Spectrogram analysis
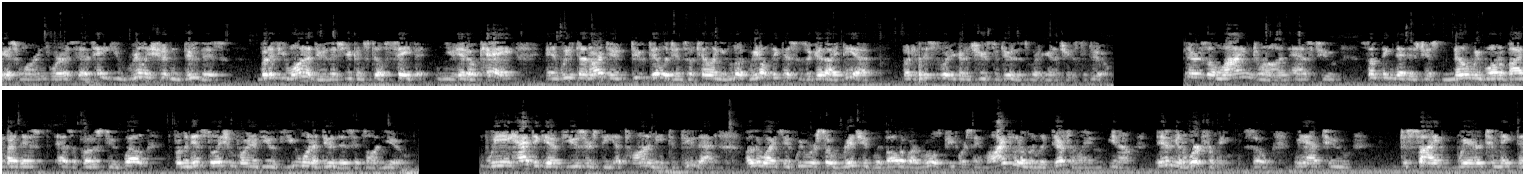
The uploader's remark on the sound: Phone Interview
